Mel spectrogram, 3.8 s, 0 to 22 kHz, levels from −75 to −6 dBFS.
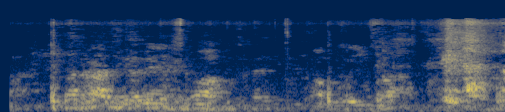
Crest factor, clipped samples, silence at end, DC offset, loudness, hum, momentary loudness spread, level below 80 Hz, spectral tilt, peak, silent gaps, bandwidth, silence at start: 22 dB; under 0.1%; 0 s; under 0.1%; -25 LUFS; none; 17 LU; -50 dBFS; -3 dB/octave; -4 dBFS; none; 11.5 kHz; 0.05 s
